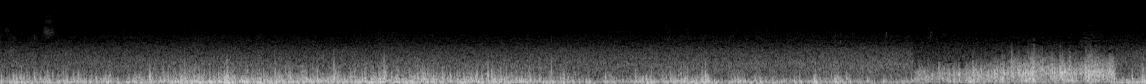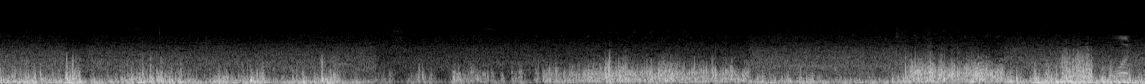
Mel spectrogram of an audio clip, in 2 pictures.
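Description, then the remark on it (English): Strong, cold wind whipping off the water in East Providence, across from Indian Point Park, buffets the microphone in a steady, roaring rush with gusty surges, loud, while a voice speaks intermittently over it. “Whipping off the water. I've forgotten how much colder it is by the water.”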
